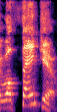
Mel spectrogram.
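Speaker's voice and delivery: mildly snide retold thanks; a touch of mock gratitude, lightly snide. Annoyed traveler thanks the guru for his mantra, snide. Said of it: "in a snide way".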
